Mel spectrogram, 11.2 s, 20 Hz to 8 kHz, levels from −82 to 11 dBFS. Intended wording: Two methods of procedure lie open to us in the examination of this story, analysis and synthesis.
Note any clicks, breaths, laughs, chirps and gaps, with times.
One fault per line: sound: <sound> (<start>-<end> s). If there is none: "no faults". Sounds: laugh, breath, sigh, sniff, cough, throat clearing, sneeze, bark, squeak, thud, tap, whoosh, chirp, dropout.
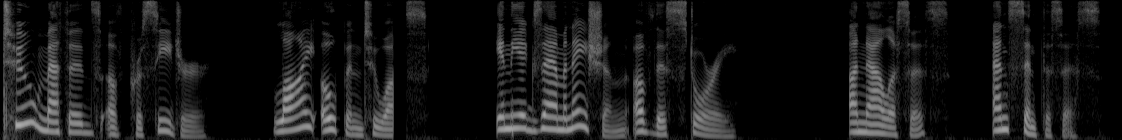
sound: dropout (3.9-4.1 s)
